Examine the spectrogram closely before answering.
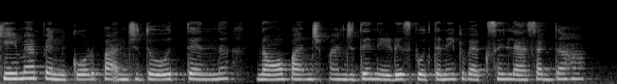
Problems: background sounds at intervals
